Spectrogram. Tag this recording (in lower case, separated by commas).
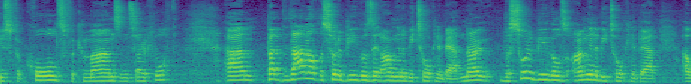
speech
